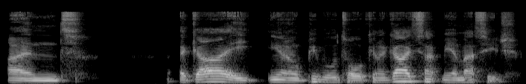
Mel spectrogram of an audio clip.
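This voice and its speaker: A man hosting a casual podcast chat, swearing freely and telling animated stories with quoted voices. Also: lowish voice, a little slow. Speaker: podcast host and coach.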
